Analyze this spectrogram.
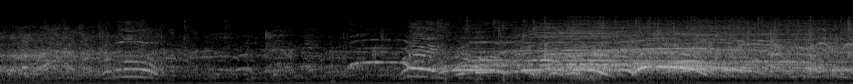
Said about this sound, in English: Why do you scream? I could bring my sophisticated friends if you wouldn't scream.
